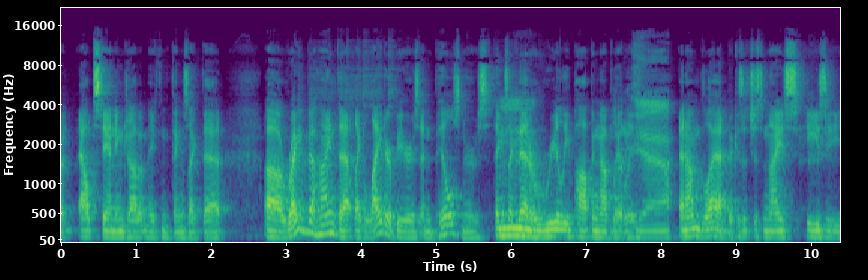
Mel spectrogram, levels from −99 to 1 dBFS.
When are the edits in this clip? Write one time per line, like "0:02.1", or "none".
none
